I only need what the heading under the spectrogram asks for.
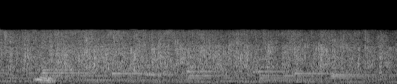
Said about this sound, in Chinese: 好，我们谢谢这位朋友，给他鼓掌一下。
